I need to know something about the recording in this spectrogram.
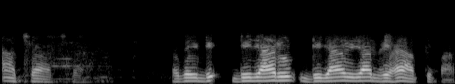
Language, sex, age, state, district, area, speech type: Hindi, male, 60+, Uttar Pradesh, Chandauli, rural, conversation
